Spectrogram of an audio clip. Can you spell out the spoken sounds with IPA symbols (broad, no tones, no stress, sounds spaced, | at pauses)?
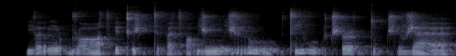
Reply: j əː r ŋ ə˞ p ɡ ɹ ɑː t͡sʼ ɪ kʼ ɪ ʒ tː ɪ p æ t͡sʼ ɑ ɓ i ʒ mː i ʒ r uː | tʼ i v uː k t͡ʃʼ ə˞ tː u b t͡ʃʰ ɪ v ʒ æː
